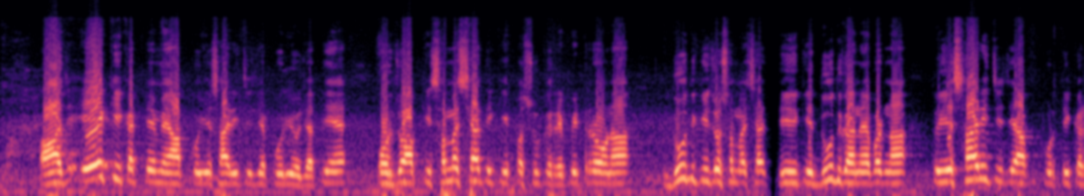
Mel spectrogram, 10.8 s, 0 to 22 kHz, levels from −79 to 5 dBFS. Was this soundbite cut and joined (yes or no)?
no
